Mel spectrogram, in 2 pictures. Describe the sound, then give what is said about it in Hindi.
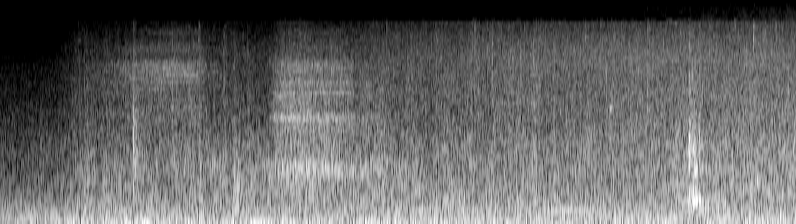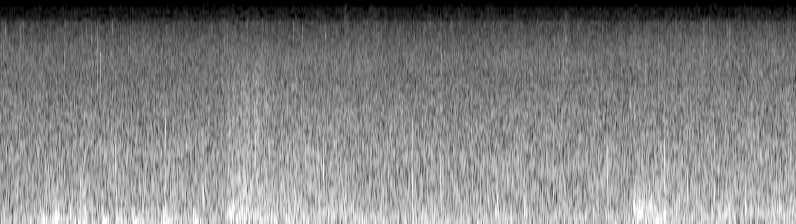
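Heavy rain pours down steadily and continuously, a dense hiss of drops, with a low rumble of thunder in the first few seconds. No voices. “मुझे क्या मालूम, जब से आया है बारिश में बैठा हुआ है।”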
